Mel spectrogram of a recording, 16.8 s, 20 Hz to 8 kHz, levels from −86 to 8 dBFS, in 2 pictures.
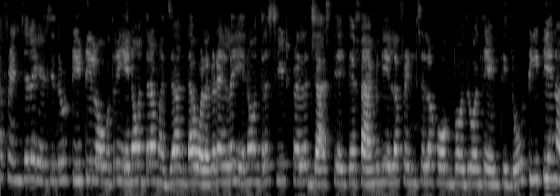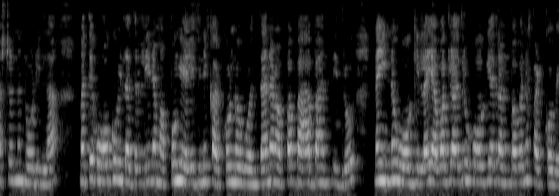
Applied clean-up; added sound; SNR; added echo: none; none; none; reverberation time 0.2 s.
